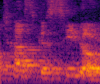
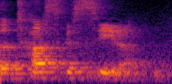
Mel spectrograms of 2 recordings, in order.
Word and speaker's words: Atascocito: All right, and by the way, for years, my mother pronounced that word as Atascocita. I would always correct her saying, stop talking like a hick, there's no U in the word, it's Atascocita. Well, when I was researching the history of this road in the archives, one of the maps spelled the name out phonetically. It's Atascocito, and I'm never going to live that one down.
